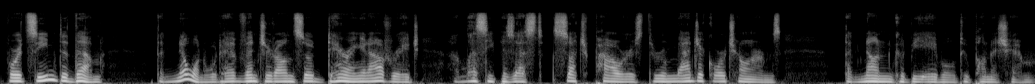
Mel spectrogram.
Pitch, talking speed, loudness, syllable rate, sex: 130 Hz, 190 wpm, -21 LUFS, 5.4 syllables/s, male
